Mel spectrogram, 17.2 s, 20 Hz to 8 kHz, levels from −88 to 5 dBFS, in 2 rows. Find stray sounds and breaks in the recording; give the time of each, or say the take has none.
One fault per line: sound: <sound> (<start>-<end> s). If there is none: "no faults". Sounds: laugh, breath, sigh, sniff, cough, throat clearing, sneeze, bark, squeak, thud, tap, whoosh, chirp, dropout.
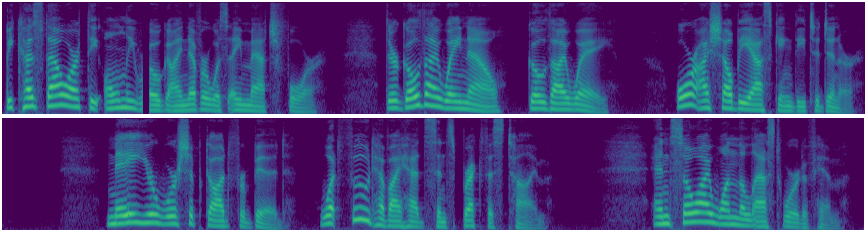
sound: dropout (1.4-1.5 s)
